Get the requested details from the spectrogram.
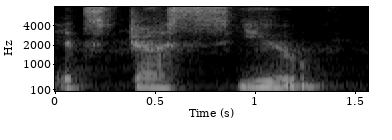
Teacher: For example, when you say, it's just you lose the T at the end of just to prepare for that U sound. So you say, it's just you. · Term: assimilation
